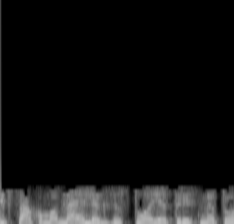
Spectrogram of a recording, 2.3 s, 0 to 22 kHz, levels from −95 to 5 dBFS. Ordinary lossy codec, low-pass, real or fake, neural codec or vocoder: MP3, 16 kbps; 3.6 kHz; real; none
